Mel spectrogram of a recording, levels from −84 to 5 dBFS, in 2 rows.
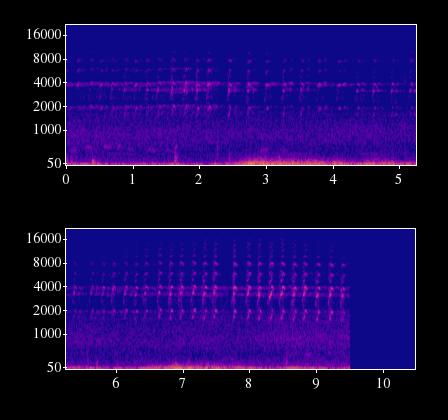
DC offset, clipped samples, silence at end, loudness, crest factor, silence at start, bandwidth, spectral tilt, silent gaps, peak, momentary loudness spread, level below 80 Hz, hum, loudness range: under 0.1%; under 0.1%; 1 s; -45 LUFS; 18 dB; 0 s; 14.5 kHz; -2.5 dB/octave; none; -20 dBFS; 12 LU; -42 dBFS; none; 5 LU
